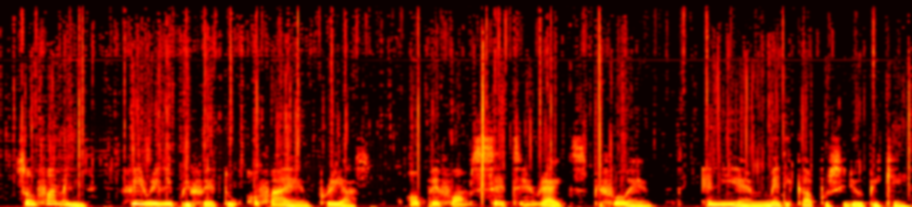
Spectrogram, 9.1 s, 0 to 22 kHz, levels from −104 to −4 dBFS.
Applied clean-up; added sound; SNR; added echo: classical method spectral subtraction.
